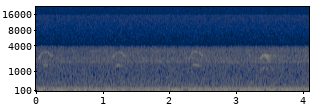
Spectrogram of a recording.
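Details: Before dawn on 14 April, after 04:56, a little owl gives soft rising-then-falling whistled calls roughly every second. They are faint against a constant low electrical hum, and two birds may be calling together.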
